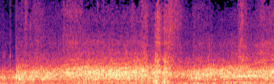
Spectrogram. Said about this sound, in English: This is literally how my walk pods were, bro. You could hear the cars going by. You could feel them.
